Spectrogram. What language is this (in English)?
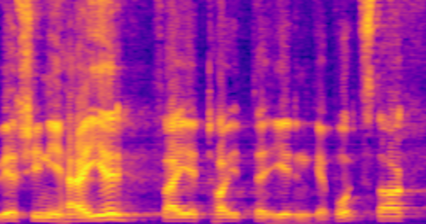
Swiss German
